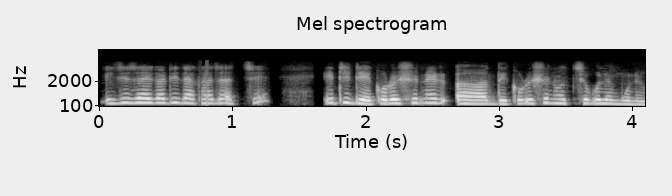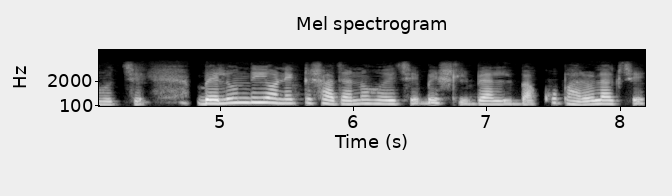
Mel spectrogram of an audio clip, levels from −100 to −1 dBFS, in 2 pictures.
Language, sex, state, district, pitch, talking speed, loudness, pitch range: Bengali, female, West Bengal, Kolkata, 245 Hz, 185 wpm, -18 LUFS, 220-275 Hz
